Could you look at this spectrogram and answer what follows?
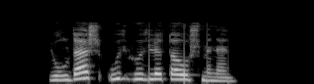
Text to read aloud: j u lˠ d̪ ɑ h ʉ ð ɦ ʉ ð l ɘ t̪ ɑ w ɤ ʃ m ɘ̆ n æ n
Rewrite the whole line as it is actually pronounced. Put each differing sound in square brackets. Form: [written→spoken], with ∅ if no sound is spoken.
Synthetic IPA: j u lˠ d̪ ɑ [h→ʃ] ʉ ð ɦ ʉ ð l ɘ t̪ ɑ w ɤ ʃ m ɘ̆ n æ n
